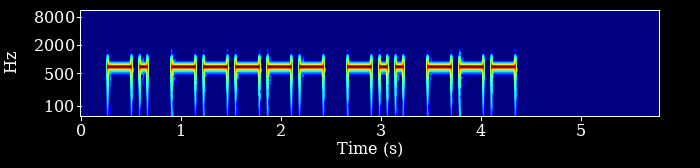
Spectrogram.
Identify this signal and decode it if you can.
Morse code, heard as a keyed tone, about 15 wpm, 700 Hz. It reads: N0DO
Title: USA Callsign DE Callsign - 4 Characters - 15wpm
